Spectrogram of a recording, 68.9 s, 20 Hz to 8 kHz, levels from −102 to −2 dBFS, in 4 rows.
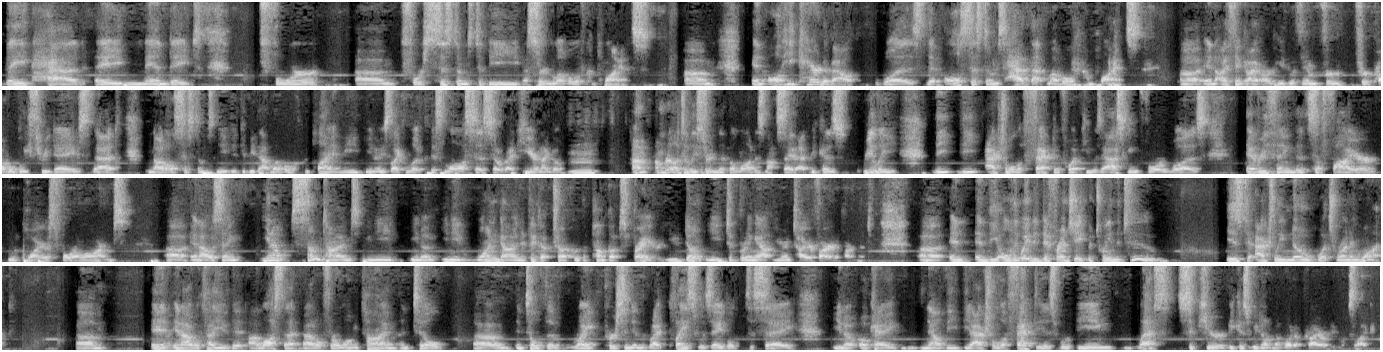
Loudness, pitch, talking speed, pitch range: -19 LUFS, 120 Hz, 180 wpm, 110-150 Hz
